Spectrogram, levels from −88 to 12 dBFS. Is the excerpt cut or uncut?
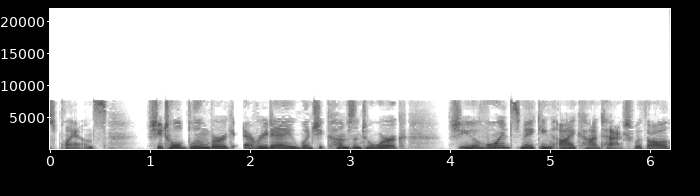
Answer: uncut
